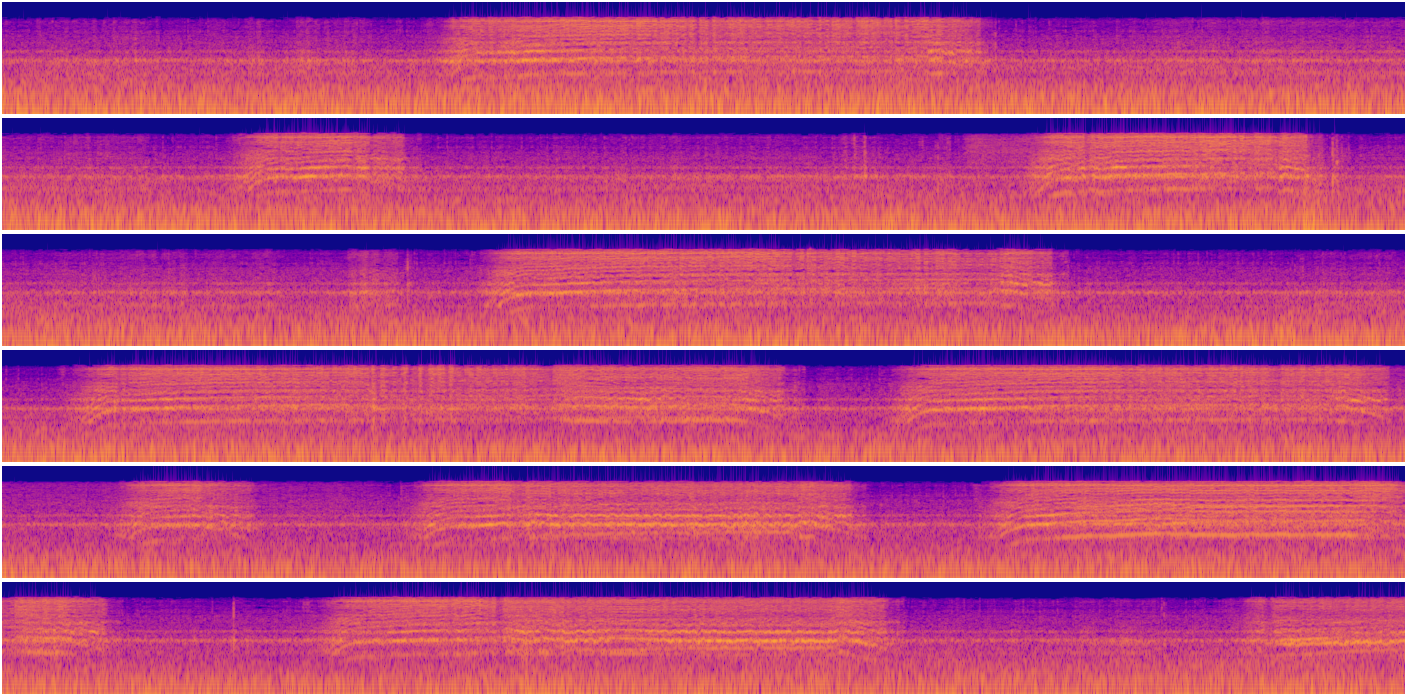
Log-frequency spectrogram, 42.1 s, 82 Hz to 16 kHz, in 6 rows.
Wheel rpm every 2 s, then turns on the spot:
20, 120, 70, 20, 40, 10, 80, 10, 100, 70, 30, 150, 100, 140, 30, 120, 80, 130, 80, 110, 40.
0-2 4-12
